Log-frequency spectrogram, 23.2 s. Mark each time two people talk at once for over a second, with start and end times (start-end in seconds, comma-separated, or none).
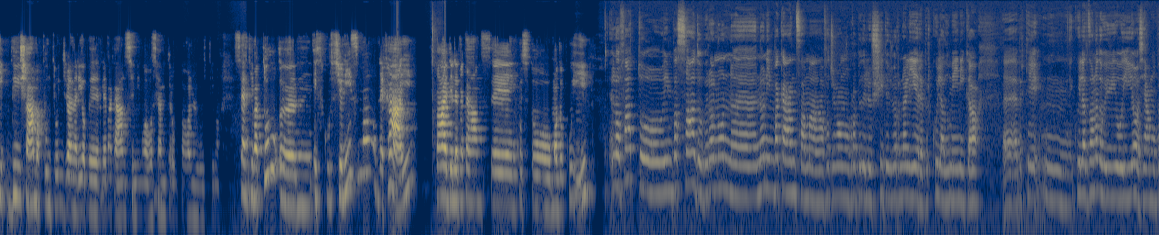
none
